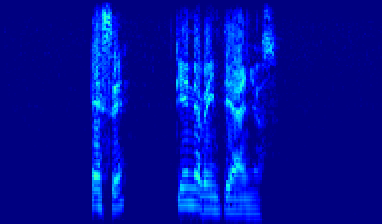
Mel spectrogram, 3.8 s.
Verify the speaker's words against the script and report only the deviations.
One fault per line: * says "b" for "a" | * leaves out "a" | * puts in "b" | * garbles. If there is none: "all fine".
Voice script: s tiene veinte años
all fine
